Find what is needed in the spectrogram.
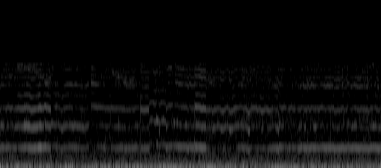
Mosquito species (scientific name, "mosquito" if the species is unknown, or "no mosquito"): Anopheles dirus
